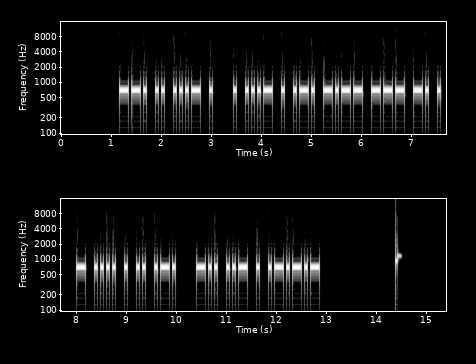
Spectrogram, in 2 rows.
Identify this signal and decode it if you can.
Morse code, heard as a keyed tone, about 20 wpm, 700 Hz. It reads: GIVE EVERYONE THEIR DUE.
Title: Sentences from Top 1000 Words - Review Part 6 - 20wpm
